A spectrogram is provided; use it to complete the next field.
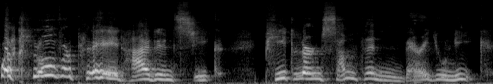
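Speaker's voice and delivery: put-on Irish accent. Reading a story aloud in a put-on Irish accent. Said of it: "I have to do this in the Irish accent".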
